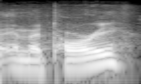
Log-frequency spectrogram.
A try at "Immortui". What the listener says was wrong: Immortui. You added an R in the last 3 letters of his last name. You said Imatori. fucked it up. It's Immortui.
